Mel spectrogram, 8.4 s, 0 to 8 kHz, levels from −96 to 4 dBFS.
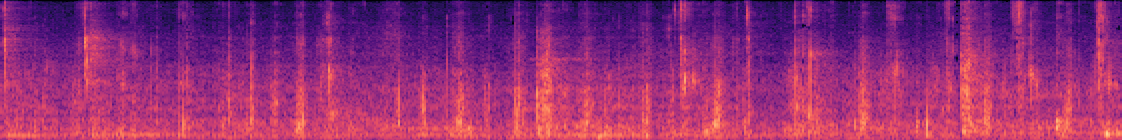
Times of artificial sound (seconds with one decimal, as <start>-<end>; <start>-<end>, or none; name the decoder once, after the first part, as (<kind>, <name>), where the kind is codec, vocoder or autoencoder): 1.0-5.9 (vocoder, WaveNeXt)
